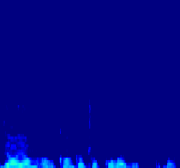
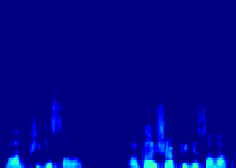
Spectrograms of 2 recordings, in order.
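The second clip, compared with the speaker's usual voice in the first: normal talking voice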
